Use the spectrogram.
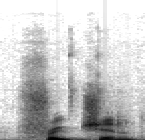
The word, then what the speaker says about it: Freuchen: As I said, his name is Laurent, so that's spelled Lorenc, and then Laurent Peter Alfred Fruchen.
